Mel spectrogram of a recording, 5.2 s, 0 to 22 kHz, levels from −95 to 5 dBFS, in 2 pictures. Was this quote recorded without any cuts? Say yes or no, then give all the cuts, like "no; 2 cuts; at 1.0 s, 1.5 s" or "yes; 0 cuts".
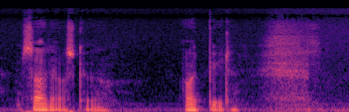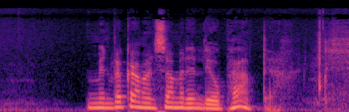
yes; 0 cuts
